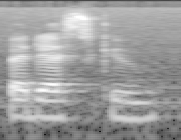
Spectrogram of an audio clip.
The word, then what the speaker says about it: Badescu: It is the Mario Badescu. Every time I say his name wrong. Badescu.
